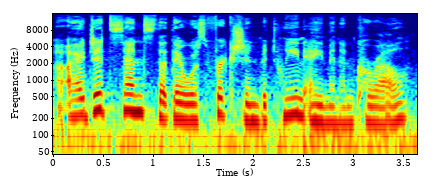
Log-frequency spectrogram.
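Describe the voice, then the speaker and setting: An actress playing a dutiful young female military adjutant in a video game, brisk and formal. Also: medium pitch, lively intonation, dark tone, slight background noise, lightly acted. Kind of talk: video game story dialogue.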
